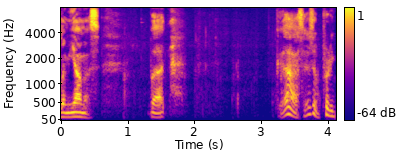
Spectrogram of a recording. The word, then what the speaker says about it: llamas: Here in Spanish, the double L is pronounced with a Y sound. So here we just call them Yamas.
